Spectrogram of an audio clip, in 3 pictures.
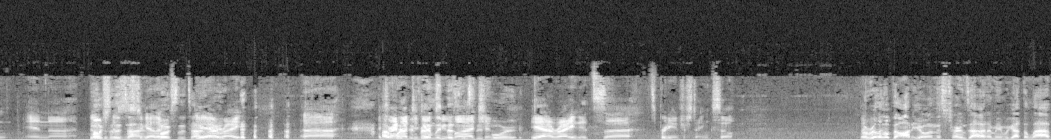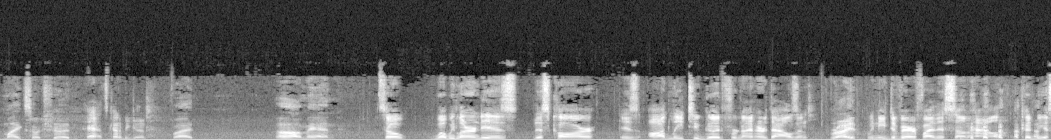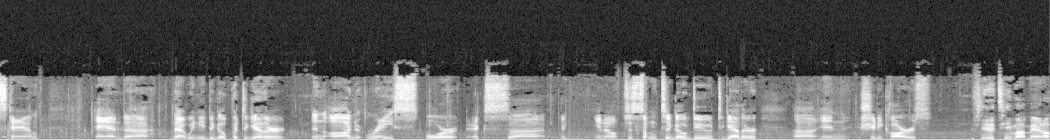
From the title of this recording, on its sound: Live from the #MillionMileLexus at Super Lap Battle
